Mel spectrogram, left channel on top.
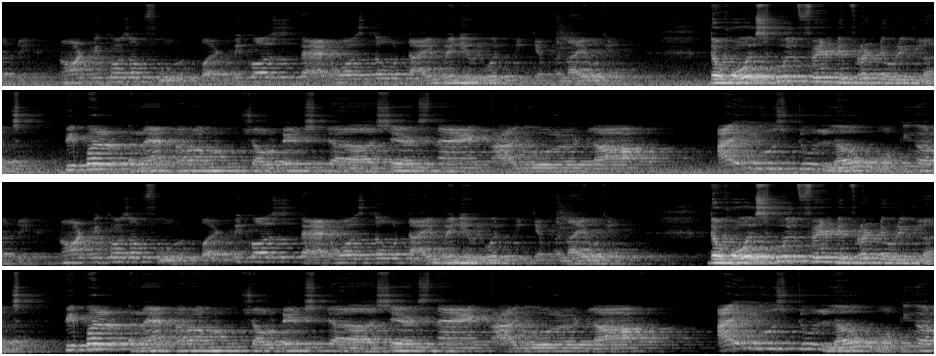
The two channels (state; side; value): noise; left; rumble, 13 dB below the sound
